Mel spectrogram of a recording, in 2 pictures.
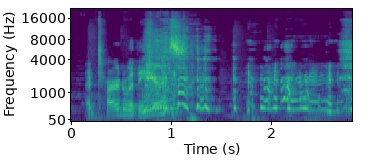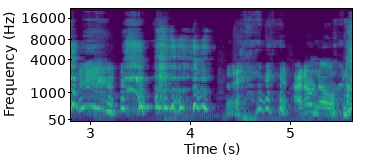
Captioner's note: laughing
